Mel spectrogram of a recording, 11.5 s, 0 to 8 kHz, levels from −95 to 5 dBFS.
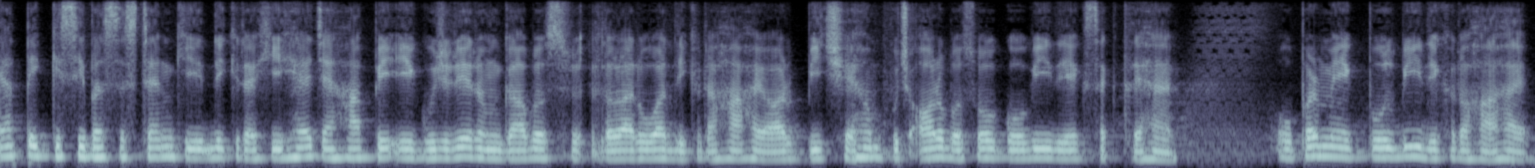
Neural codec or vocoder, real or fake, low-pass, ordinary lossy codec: codec, 16 kHz, 0.4 kbps, LongCat-Audio-Codec; fake; none; none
